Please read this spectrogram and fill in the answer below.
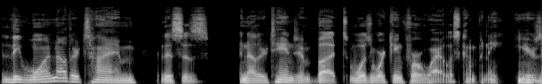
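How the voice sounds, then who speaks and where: Moderate pace and ordinary pitch variation from a man with a fairly low pitch, in a dry, close sound with no echo on a very clean recording with a silent background. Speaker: podcast guest, first time on a podcast. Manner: rambling, prone to tangents.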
